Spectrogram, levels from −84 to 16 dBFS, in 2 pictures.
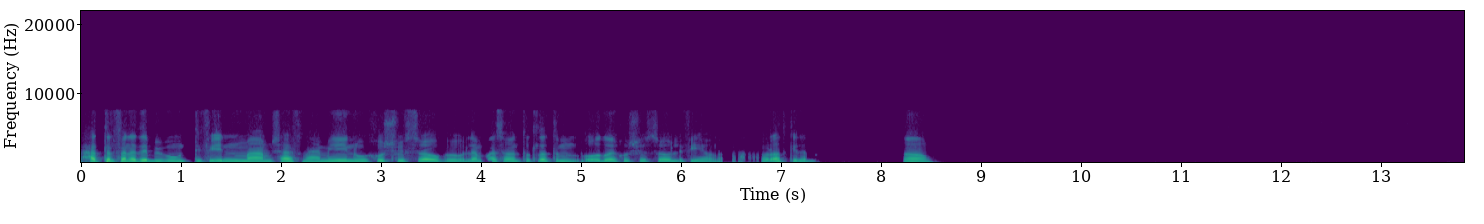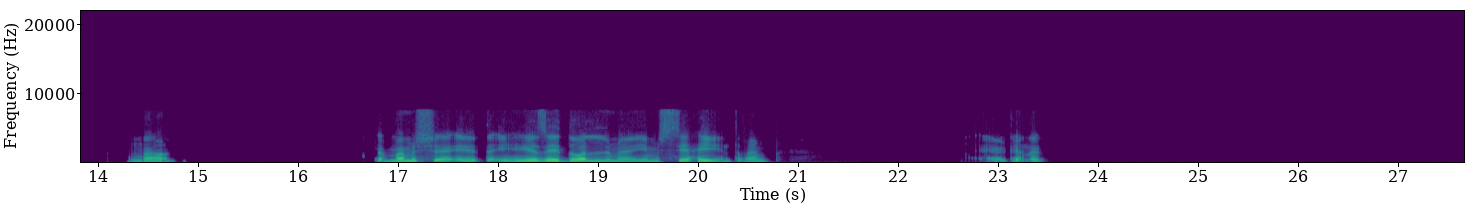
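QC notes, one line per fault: Nothing to flag here: it's just speech carried over G.722 wideband telephone coding, with the top end stopping at about 7.7 kHz in a way that fits the 64 kbit/s mode.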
